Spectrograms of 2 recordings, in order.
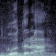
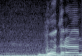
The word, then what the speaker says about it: Gudra: today gri and the the place's name is gudra which Buddhist world has mispronounced as kaka's mango Grove it is gdra Goodra means it is describes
